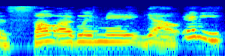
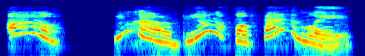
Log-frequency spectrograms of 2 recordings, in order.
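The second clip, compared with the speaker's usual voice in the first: high, sugary mock compliment to the boss; butter him up in a high put-on voice; flirty fake compliment; 6 semitones higher than usual. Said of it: "Matipa's like".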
